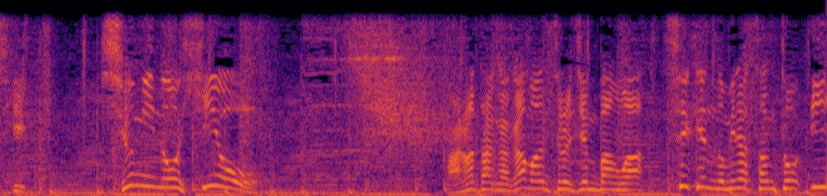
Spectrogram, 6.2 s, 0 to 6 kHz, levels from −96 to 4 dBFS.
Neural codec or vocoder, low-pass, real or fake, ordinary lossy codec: none; 5.4 kHz; real; none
